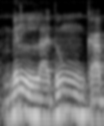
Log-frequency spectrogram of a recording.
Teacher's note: nun sukun atau tanwin itu harus masuk sepenuhnya kepada huruf lam dan roknya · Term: Idgham bilagunnah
